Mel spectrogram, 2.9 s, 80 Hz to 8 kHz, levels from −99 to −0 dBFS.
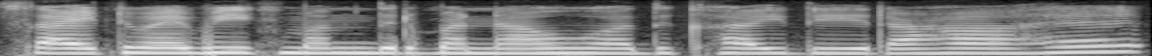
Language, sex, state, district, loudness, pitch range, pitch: Hindi, female, Uttar Pradesh, Jalaun, -15 LUFS, 245-260 Hz, 255 Hz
